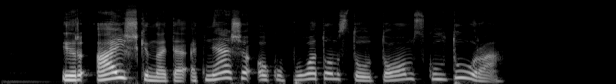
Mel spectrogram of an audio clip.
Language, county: Lithuanian, Klaipėda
